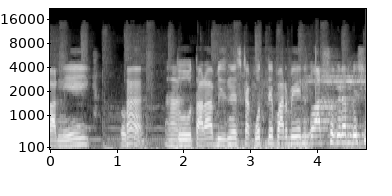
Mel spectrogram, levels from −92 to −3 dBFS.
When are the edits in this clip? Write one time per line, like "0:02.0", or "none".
0:03.7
